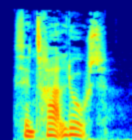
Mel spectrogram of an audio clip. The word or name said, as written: centrallås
